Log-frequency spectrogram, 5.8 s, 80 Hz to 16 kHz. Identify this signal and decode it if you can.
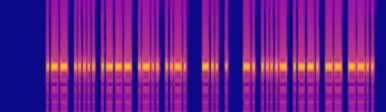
Morse code, heard as a keyed tone, about 36 wpm, 700 Hz. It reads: W5JLF DE N4PMZ
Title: USA Callsign DE Callsign - 5 Characters - 35wpm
